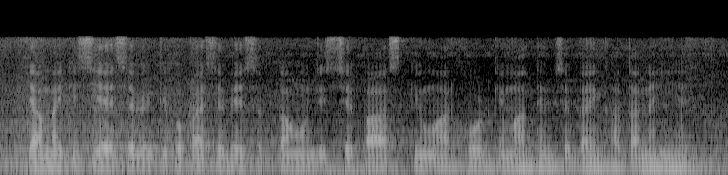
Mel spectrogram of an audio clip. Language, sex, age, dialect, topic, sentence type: Hindi, male, 18-24, Awadhi Bundeli, banking, question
